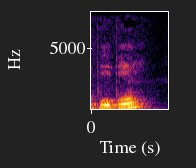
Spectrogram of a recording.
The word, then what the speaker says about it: Bobo: My name is Shamiso Bobo. That's spelled B-O-B-O.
